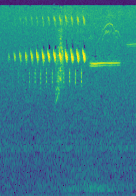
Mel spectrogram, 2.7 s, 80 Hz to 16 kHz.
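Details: Yellowhammer at Plochocin in July 2013: a rapid string of about a dozen high, evenly spaced notes that quicken slightly, then a long, thin, drawn-out final note. Faint background hiss.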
